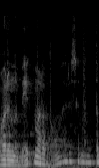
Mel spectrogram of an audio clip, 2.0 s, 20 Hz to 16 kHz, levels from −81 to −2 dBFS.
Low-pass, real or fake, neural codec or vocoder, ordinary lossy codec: 14.4 kHz; real; none; MP3, 48 kbps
